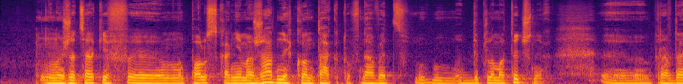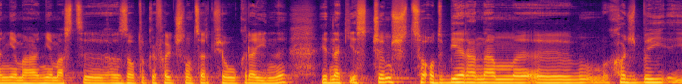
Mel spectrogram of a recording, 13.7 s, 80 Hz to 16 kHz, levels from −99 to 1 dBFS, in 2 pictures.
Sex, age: male, 40-59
